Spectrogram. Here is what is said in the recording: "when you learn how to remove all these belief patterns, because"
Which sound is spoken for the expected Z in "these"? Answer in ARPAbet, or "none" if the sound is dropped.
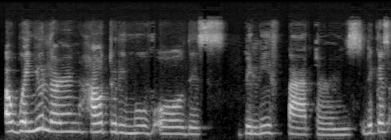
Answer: S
